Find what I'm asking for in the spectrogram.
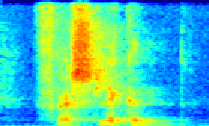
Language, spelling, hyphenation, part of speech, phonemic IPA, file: Dutch, verslikken, ver‧slik‧ken, verb, /vərˈslɪ.kə(n)/, Nl-verslikken.ogg
- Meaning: to choke, to swallow wrong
